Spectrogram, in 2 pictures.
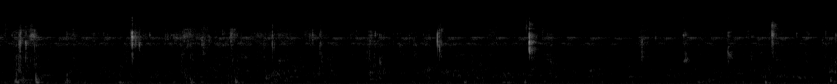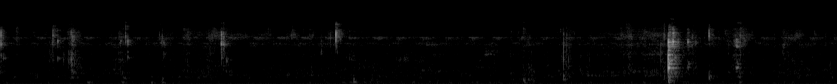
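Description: Close-up eating sounds: chewing and wet mouth smacks, with soft irregular clicks of fingers mixing rice and curry on plates. A short flurry of louder smacks comes near the end.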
